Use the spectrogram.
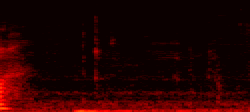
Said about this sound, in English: just currently typing real quick.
